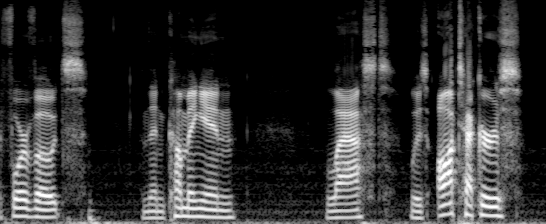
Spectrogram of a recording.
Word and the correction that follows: Autechre: I think it's Autechre. – Repita. – I think Autechre is how you pronounce the band name.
